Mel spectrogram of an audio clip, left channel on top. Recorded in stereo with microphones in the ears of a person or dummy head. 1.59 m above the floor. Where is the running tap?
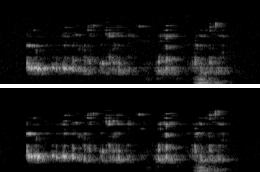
30° right (ahead or behind), 2 m.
